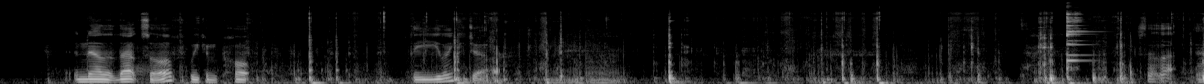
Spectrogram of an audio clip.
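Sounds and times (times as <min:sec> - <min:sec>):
metallic ping: 0:10.7 - 0:11.1.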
